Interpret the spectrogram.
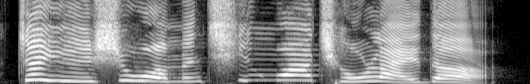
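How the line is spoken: Angry loud shout. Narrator (Chinese): 阿德气坏了，他大声的对所有的动物喊着

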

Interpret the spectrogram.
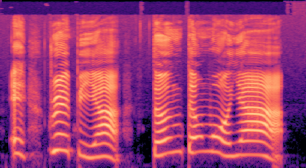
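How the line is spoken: Breathless calling. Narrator (Chinese): 宝儿气喘吁吁地在后面叫着

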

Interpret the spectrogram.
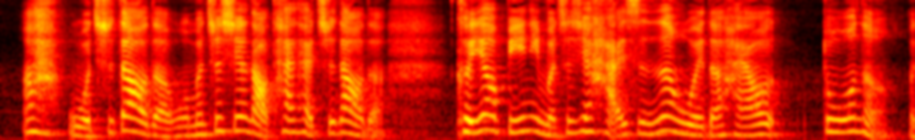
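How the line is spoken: Grandmother laughing. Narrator (Chinese): 奶奶就笑着说

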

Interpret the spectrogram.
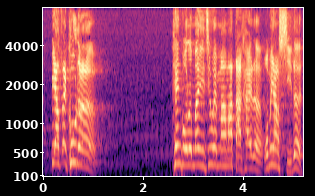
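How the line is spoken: Loud shout. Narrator (Chinese): 一个基督徒就大声喊说

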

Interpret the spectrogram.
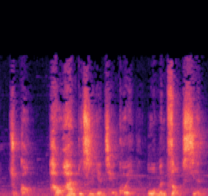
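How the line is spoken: Urgent low voice. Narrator (Chinese): 程普、黄盖、韩当、祖茂四个人呢，眼看不妙，低声对孙坚说

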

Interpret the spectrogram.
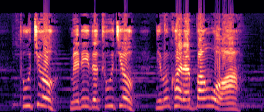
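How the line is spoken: Shouting. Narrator (Chinese): 他就大喊着

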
